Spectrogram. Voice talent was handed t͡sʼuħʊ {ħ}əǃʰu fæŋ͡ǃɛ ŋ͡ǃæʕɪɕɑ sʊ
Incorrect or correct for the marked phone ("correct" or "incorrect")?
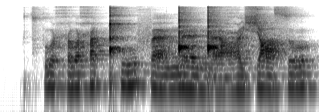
correct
